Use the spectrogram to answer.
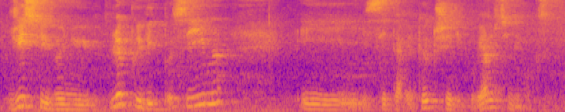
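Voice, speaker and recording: A woman speaks at a fairly slow pace with long, frequent pauses, and audible room echo surrounds her voice. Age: 70s. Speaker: patient. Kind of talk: testimony. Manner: halting, many hesitations.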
